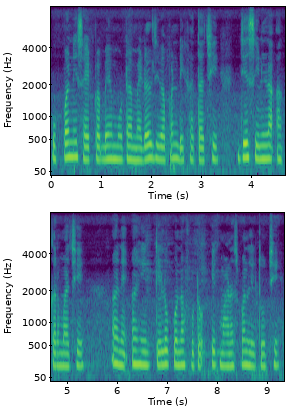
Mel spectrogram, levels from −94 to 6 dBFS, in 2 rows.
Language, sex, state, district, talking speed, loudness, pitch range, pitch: Gujarati, female, Gujarat, Valsad, 160 wpm, -18 LUFS, 185-205 Hz, 195 Hz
